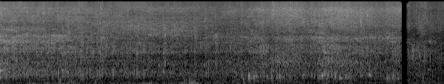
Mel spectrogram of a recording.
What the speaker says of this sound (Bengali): ওই অল্প তেলে আলুগুলো ভালোভাবে ভেজে নেব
